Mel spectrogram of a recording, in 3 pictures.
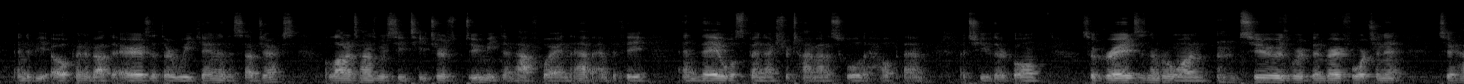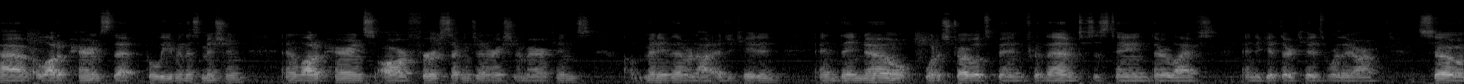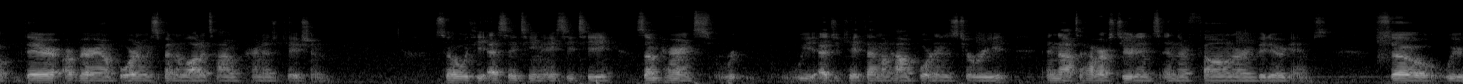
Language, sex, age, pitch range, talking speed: English, male, 20-39, 85-95 Hz, 210 wpm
